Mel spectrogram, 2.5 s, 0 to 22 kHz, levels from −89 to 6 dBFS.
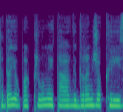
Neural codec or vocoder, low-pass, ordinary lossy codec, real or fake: codec, 44.1 kHz, 3.4 kbps, Pupu-Codec; 14.4 kHz; MP3, 64 kbps; fake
